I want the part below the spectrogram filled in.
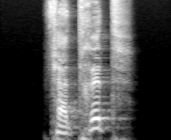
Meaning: singular imperative of vertreten
- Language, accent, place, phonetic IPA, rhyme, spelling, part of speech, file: German, Germany, Berlin, [fɛɐ̯ˈtʁɪt], -ɪt, vertritt, verb, De-vertritt.ogg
